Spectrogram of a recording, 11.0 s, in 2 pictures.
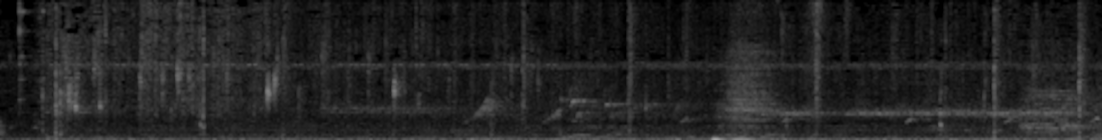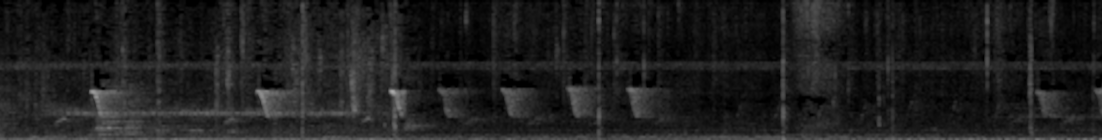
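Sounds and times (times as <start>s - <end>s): bird chirping: 0.3s - 11.0s.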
